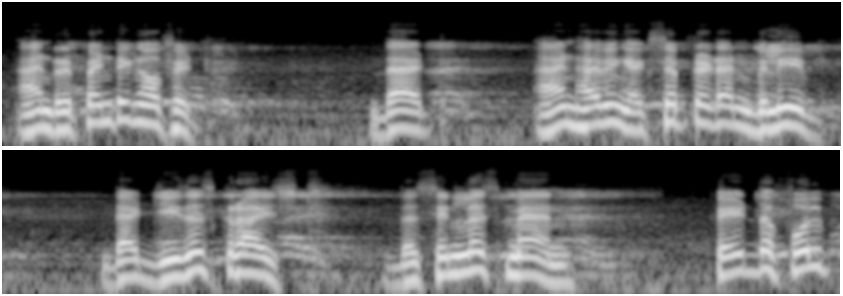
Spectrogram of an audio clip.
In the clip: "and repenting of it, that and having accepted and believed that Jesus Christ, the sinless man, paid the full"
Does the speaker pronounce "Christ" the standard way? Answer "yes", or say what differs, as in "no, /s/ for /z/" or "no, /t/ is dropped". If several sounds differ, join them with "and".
yes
